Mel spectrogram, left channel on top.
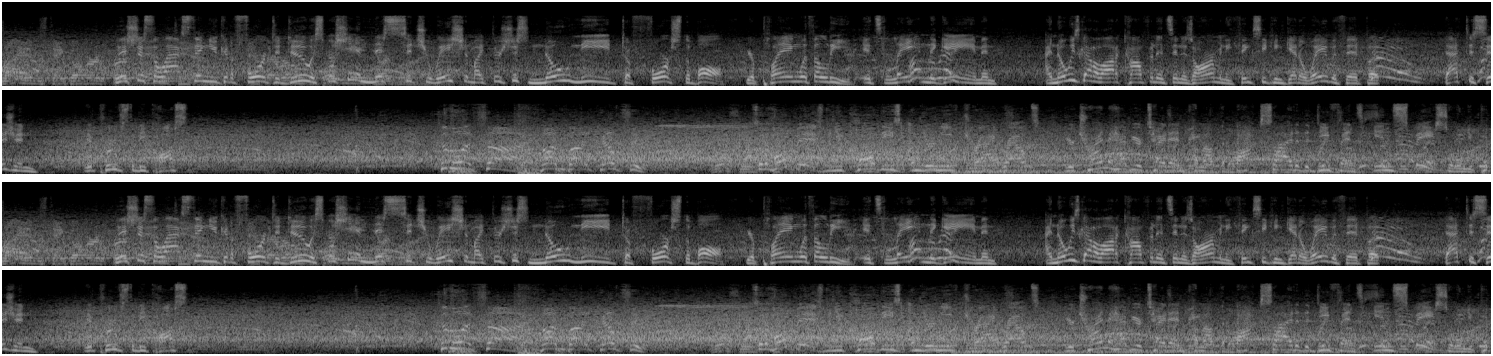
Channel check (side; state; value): both; identical; correlation 1.00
